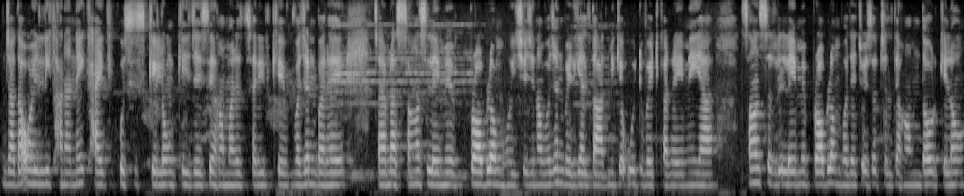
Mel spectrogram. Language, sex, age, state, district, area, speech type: Maithili, female, 18-30, Bihar, Samastipur, urban, spontaneous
